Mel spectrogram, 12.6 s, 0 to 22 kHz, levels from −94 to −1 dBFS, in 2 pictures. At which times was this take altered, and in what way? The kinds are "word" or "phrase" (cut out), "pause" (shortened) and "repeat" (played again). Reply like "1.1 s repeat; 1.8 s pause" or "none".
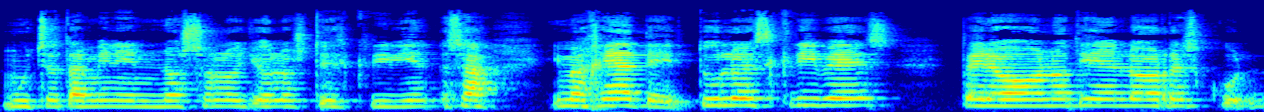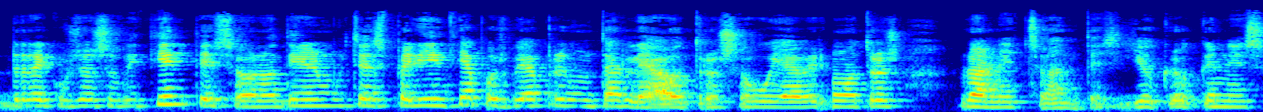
10.5 s word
